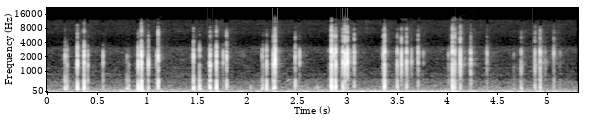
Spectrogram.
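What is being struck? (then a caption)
Cardboard eyeshadow palette. Long painted fingernails tap fast and scratch lightly on a closed, flat, rectangular, hand-sized cardboard eyeshadow palette. The result is quick bursts of short, dry clicks with crisp, bright edges, interspersed with soft scraping. A low, steady hum runs underneath.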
